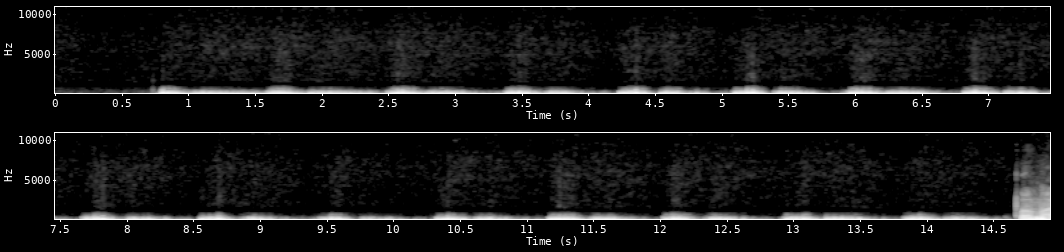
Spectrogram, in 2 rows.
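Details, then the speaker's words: Patient with combined aortic stenosis and regurgitation, heard over the aortic area, pulmonic area, left sternal border and apex: heart sounds about 69 a minute with murmurs filling both systole and diastole. "our next patient is both aortic stenosis and regurgitation"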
